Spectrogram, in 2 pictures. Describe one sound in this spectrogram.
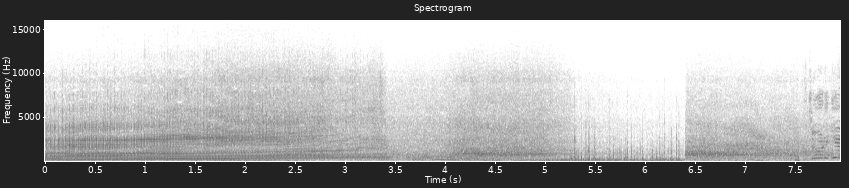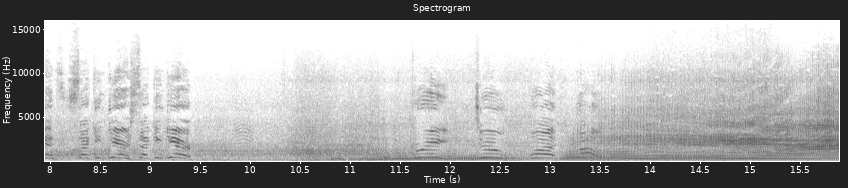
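A sports car's engine roars loudly close by, rising and falling in pitch.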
